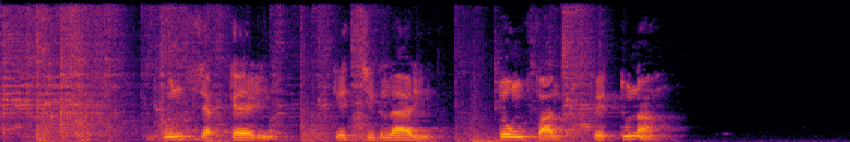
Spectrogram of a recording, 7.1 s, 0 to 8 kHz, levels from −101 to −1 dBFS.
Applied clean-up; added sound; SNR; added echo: none; Dishes, pots, and pans; 15 dB; none.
